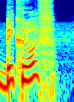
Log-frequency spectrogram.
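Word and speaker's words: Baeckeoffe: Est-ce que j'ai bien prononcé bake-off? – Oui, c'est ça, selon le bake-off.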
